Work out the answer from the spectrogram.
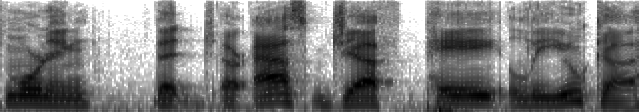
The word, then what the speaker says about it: Pagliuca: that, or asked Jeff Pagliuca, how do you say your name there, Jeff? And he said the G is silent like lasagna. So it's Pagliuca, not Pagliuca. So it's like lasagna.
